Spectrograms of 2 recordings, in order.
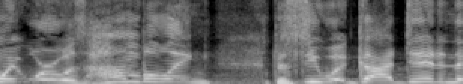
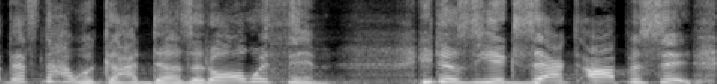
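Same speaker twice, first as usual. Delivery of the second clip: normal talking voice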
